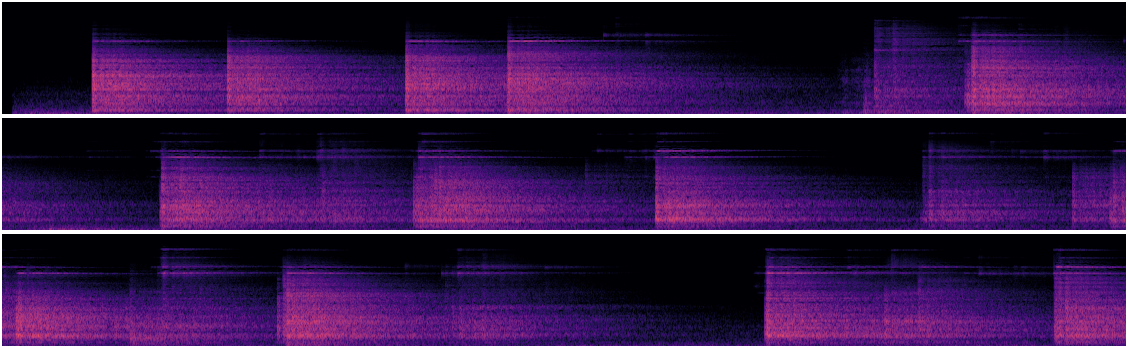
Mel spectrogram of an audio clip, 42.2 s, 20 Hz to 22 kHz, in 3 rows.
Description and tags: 19 Metal falling; screws falling; distant; reverb; dverb
Screws falling with Dverb added for a more dramatic and atmospheric feel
